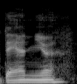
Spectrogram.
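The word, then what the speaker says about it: Dañ: place in the future, he has a pronunciation, the Spanish pronunciation symbol over the N, so it's Danya.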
